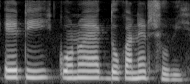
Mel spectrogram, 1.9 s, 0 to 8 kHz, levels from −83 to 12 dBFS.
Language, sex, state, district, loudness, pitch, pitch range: Bengali, female, West Bengal, Darjeeling, -15 LUFS, 235 Hz, 220-245 Hz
